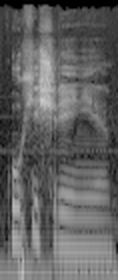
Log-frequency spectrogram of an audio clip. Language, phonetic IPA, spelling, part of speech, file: Russian, [ʊxʲɪɕːˈrʲenʲɪje], ухищрение, noun, Ru-ухищре́ние.ogg
- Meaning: 1. trick; gimmick, ruse, wile, stratagem 2. contrivance, device, shift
